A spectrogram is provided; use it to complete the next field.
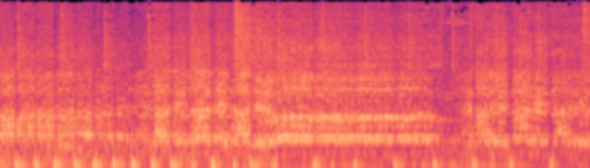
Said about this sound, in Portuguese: No Castelão, a torcida embalou a seleção. Vai começar a festa!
